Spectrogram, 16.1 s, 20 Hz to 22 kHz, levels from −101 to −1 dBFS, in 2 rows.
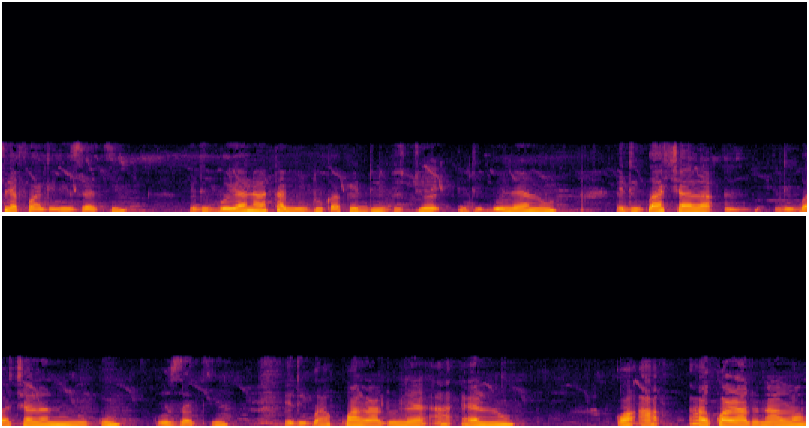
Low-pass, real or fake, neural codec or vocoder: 7.2 kHz; real; none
